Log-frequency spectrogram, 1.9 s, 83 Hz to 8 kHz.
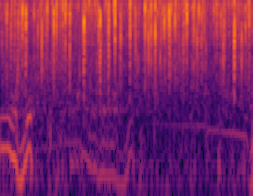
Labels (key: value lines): label: biophony, cascading saw
recorder: SoundTrap 600 or HydroMoth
